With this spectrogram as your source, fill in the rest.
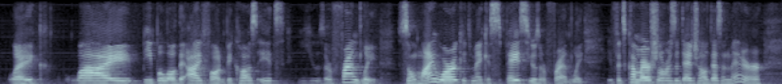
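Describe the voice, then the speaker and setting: A woman with a Russian accent, a bright, sharp tone, medium pitch, ordinary pitch variation and a moderate pace. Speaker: interior designer. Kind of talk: interview.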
